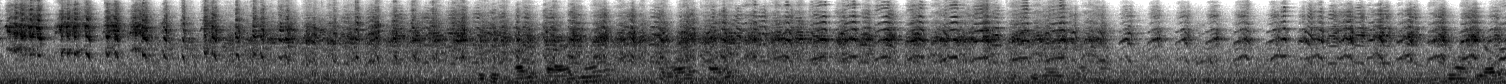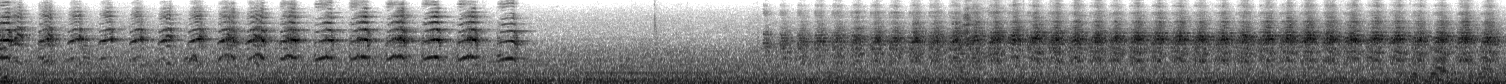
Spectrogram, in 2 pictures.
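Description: Peregrine falcon giving its alarm call at the nest: a long, rapid series of harsh kak notes, several a second. It breaks off for about two seconds about two-thirds of the way in, then starts again. This is the typical call of an adult peregrine protesting people handling its young.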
